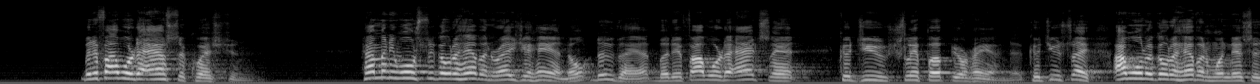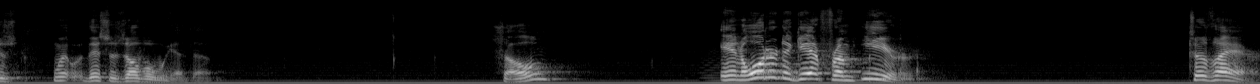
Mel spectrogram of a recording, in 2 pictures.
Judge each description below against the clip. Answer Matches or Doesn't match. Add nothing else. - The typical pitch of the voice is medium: Matches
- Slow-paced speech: Doesn't match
